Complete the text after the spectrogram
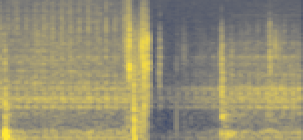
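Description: A tonearm drops onto a spinning record with a soft thump.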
